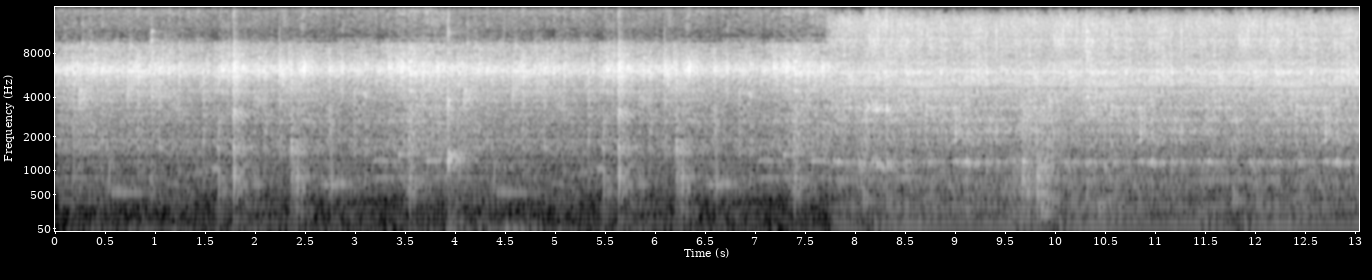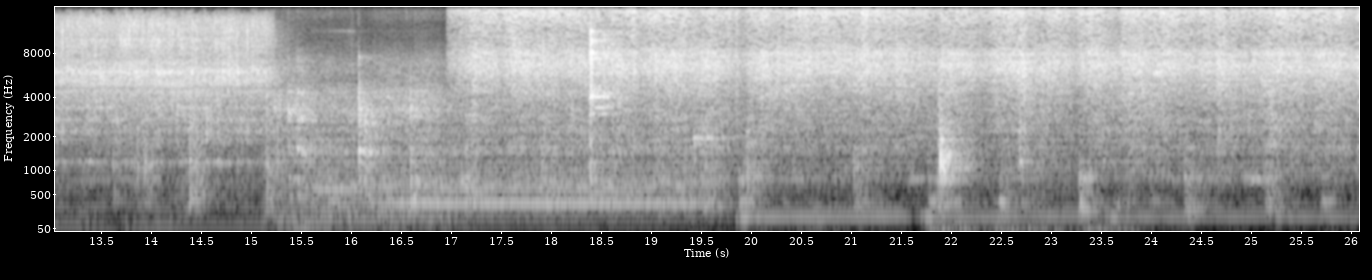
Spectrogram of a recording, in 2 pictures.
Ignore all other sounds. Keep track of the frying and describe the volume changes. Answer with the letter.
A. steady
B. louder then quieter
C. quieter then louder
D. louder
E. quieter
A.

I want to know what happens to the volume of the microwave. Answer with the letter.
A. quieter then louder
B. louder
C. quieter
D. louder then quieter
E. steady
C.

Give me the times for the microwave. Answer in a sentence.
The microwave can be heard from 15.6 to 26.0 s.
